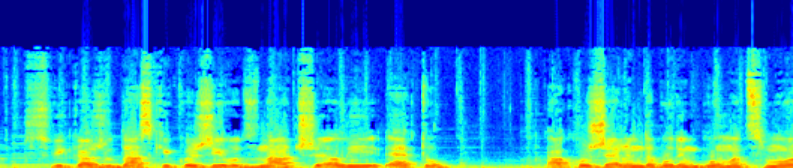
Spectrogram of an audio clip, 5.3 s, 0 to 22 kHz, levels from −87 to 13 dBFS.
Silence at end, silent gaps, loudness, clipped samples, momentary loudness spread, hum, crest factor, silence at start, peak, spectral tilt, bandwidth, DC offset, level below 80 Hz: 0 s; none; -9 LUFS; 0.9%; 10 LU; none; 8 dB; 0 s; 0 dBFS; -5 dB/octave; 16 kHz; under 0.1%; -32 dBFS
